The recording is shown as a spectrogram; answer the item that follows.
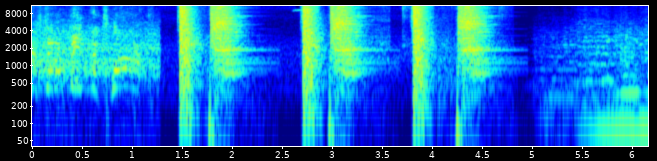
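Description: Six loud, ringing metallic clangs in three pairs, like a metal pan being struck. Music comes in near the end.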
